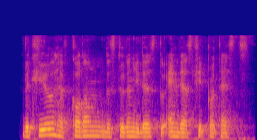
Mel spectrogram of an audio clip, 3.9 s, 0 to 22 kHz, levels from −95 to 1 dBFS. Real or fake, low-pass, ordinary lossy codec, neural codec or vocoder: fake; none; none; codec, 16 kHz, 4.8 kbps, FACodec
